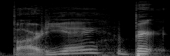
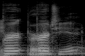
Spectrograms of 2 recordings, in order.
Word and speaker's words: Bertier: Jerry Bartier? No, Bertier.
